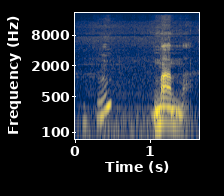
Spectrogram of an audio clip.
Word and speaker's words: mama: Mama. Mama. O sea, sin acento. Le quitamos el acento, es mama.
